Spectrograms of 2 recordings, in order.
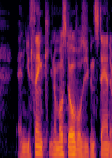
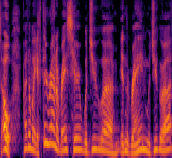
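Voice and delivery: imitating Marshall; 9 semitones higher than usual. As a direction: sing it up high like a sneaky aside. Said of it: "He's like".

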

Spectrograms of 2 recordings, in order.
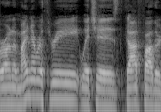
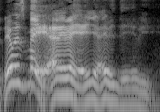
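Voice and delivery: loud, drawn-out Italian caricature, higher; mock Italian accent; 5 semitones higher, 6 dB louder, much slower than usual. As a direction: stretch it out in a hammed-up Italian accent. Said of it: "racist Italian accent".

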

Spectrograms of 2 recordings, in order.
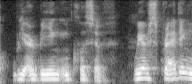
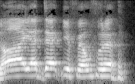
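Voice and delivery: gloating prankster; 9 semitones higher, slower than usual. Retold or imitated.

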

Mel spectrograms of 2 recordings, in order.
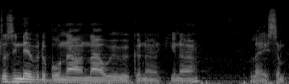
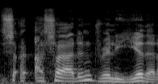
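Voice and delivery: ordinary talk

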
